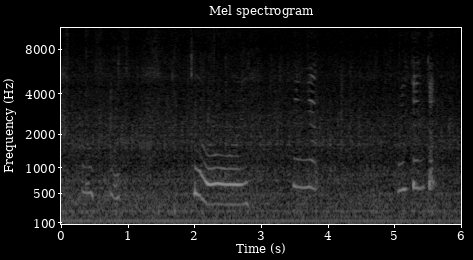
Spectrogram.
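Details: Clingy, affectionate Munchkin cat on 4 January 2020: a brief meow, then a longer, clear, level meow lasting almost a second, followed by two shorter rising mews, with a constant low hum in the background.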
